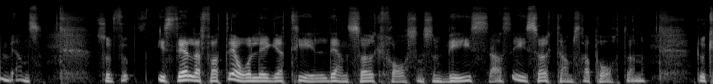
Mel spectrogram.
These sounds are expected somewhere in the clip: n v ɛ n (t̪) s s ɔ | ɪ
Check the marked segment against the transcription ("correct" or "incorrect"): incorrect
